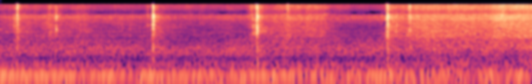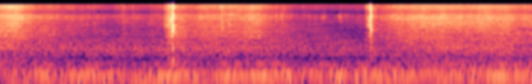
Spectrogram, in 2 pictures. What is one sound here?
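Stems snap sharply now and then.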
